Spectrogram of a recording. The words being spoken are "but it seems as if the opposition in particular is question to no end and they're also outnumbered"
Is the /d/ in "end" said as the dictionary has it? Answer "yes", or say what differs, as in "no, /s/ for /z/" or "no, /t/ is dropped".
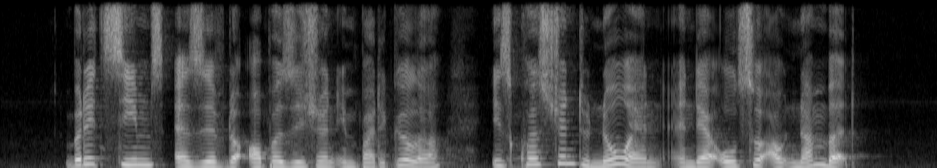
no, /d/ is dropped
